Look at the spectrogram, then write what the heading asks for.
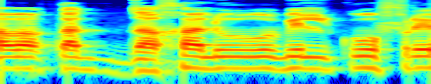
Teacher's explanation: مجزوم دال کو مشدد میں ادغام کر کے مشدد دال کو ہی پڑھیں گے۔ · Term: ادغام مثلین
